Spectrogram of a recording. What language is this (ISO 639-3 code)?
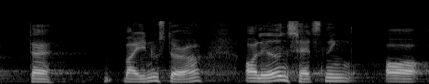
dan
